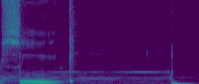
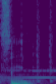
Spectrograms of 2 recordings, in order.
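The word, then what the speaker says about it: שׂין: The next letter is the letter scene. And I know it looks like sin, but it's not sin. It's pronounced scene and it makes the s sound as in summer and it gets the transliteration of s as well.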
